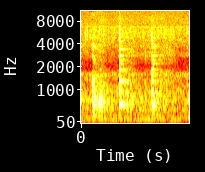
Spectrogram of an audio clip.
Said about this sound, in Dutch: doe ik er een klein scheutje water bij. Zodat hij nog meer gaat stoven. Dus zijn ongeveer, wat het zijn, 2, 3 eetlepels of zo. Gewoon even uit de waterkoker. scheutje water erbij.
